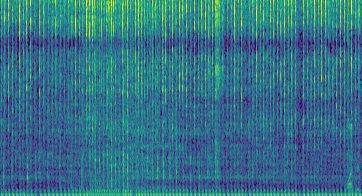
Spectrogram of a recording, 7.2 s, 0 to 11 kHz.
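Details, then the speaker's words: 2008 Kawasaki Bayou quad bought as a parts basket case, first run: uneven idle with a loose, fast metallic rattle at standstill; owner suspects the centrifugal clutch, which stops rattling once engaged, plus an exhaust leak. "so there you have it now that i listen to it a lot more it does sound like a go-kart clutch"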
